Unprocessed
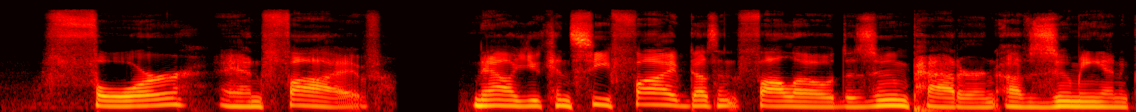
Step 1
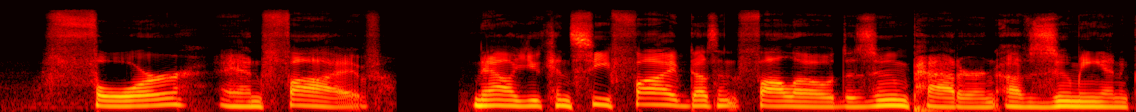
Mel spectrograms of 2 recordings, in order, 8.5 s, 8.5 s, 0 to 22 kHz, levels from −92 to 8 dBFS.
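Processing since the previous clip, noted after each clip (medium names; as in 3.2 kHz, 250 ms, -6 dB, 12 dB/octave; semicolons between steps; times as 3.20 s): treble shelf 3.6 kHz -7 dB; trim +2 dB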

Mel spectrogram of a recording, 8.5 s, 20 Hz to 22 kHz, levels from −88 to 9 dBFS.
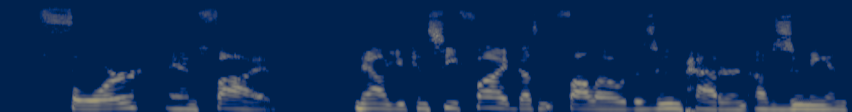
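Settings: expander on every frequency bin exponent 3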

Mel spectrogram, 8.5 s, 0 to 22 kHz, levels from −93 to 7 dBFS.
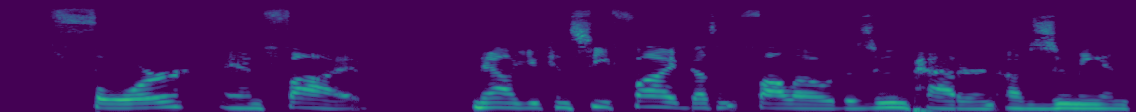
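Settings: no audible change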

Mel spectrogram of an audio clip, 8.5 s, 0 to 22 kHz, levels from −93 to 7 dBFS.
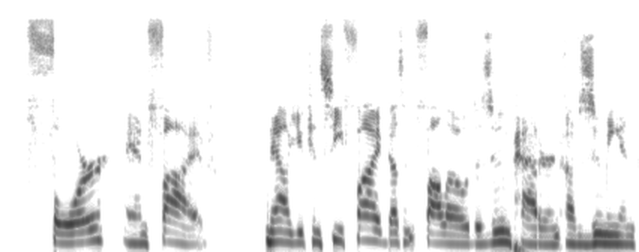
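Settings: tape noise reduction on one side only encoder only; trim +8 dB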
